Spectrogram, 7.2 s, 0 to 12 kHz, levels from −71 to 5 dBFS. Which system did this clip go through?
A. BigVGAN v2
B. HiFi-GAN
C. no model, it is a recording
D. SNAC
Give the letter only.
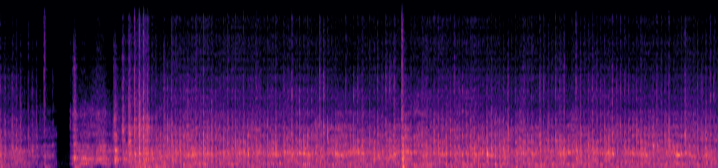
D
